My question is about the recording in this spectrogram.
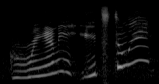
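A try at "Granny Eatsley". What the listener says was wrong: Yes, Granny Eatstly. But Put emphasis on Eatsley, not Granny.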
